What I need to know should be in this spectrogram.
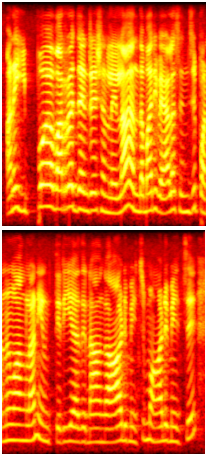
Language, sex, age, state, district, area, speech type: Tamil, female, 45-60, Tamil Nadu, Namakkal, rural, spontaneous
